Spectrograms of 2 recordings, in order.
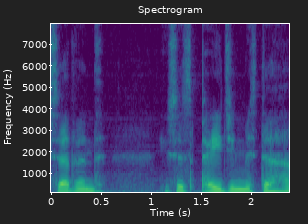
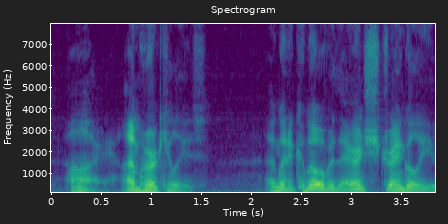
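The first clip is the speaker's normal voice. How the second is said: put-on horrible, cheesy dubbed voiceover voice. Showing how the voiceover actor sounded in Hercules in New York, in a horrible dubbed Hercules voice. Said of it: "The guy sounded like this".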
